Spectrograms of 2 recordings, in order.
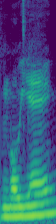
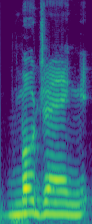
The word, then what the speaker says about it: Mojang: I personally have never heard anybody ever pronounce it as Mojang.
